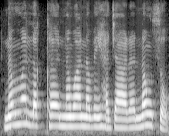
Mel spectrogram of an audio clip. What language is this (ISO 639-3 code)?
snd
